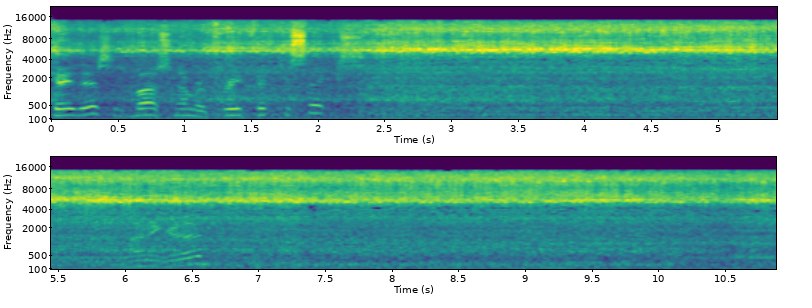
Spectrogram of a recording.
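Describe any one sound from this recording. A diesel engine idles with a steady, rough rumble close by.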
